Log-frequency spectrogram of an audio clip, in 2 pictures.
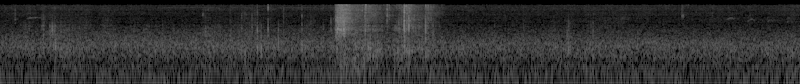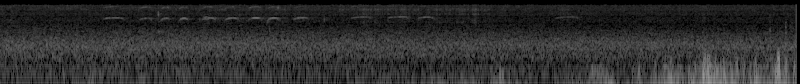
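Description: Faint outdoor morning ambience with thin, distant bird calls, a brief rustle about two seconds in, and irregular low thumps and rumbling on the microphone that build in the last two seconds and are the loudest part.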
